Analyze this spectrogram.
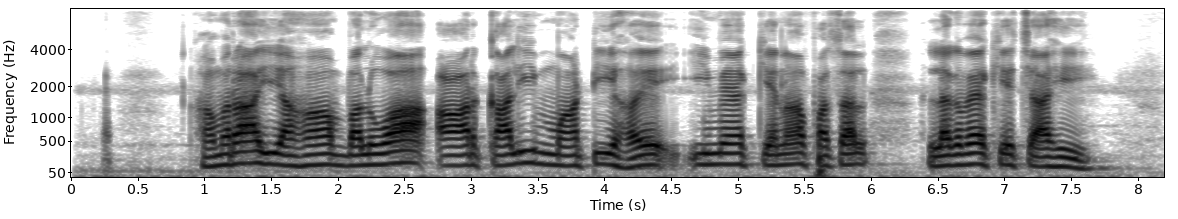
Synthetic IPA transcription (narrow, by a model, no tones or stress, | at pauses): həmɾajəɦãbəlwaaɾkaːlimaːʈiɦəeimẽkenapʰəsəl | ləɡbɛket͡ʃaːɦi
